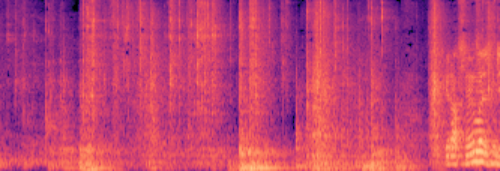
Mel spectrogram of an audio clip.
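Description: Keys jingle and a key turns in a door lock.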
